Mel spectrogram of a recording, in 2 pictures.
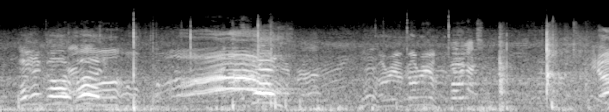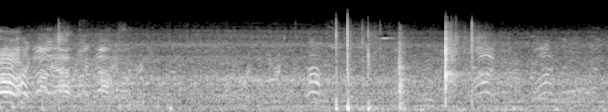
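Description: Soccer players shouting calls across the field, with several sharp thuds of the ball being kicked on the turf.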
